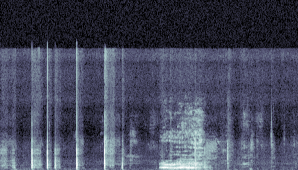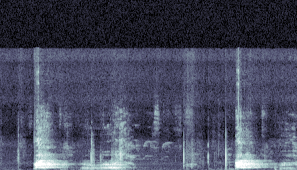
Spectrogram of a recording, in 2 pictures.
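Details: Pakistani Bully Kutta, a game dog breed: a few deep, rough barks and growling bursts, about four spaced through the clip, preceded by sharp clicking taps.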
